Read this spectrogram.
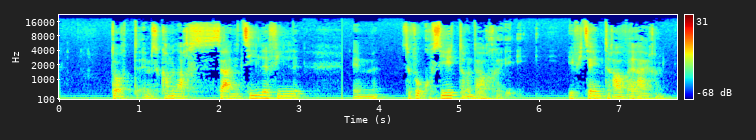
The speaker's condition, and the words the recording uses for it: Stuttering. Du bist noch nicht immer stotterfrei.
